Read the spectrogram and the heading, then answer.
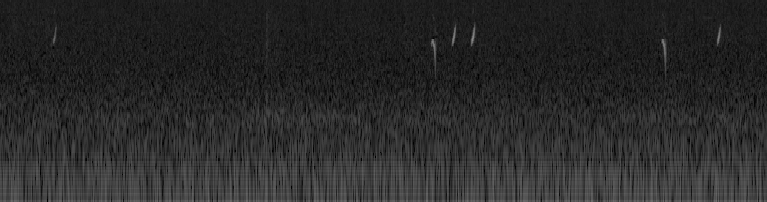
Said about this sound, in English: There's birds there.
